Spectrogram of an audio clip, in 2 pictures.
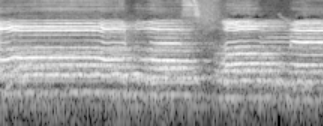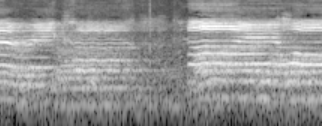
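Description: Unaccompanied singing: a high voice holding long notes with vibrato, in phrases broken by short pauses about two seconds in and again near the end.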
